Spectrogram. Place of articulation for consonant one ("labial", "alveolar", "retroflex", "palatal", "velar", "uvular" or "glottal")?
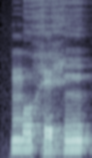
labial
